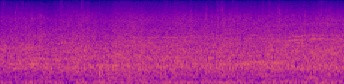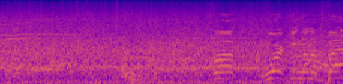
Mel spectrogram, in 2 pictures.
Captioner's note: crowd cheering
